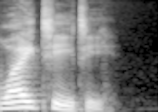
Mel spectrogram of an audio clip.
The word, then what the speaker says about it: Waititi: First, Lisa Simpson says it, and she says Taika Waititi. – Mm-hmm. – with the emphasis on the first syllable. – Mm-hmm. – Because I've been saying Taika Waititi. – Right. – And I think later he says, he almost puts the emphasis on both, Taika Waititi.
